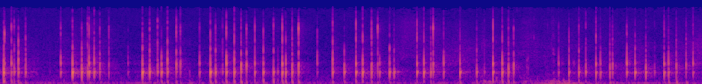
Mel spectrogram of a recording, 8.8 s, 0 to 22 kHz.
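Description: Long nails tap and scratch the front of a small, hollow white iPhone retail box of coated cardboard held upright. The result is a rapid, uneven series of crisp, dry clicks with bright, high edges over a faint hollow tone near 450 Hz, each dying away almost instantly, with light scratching between the taps.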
